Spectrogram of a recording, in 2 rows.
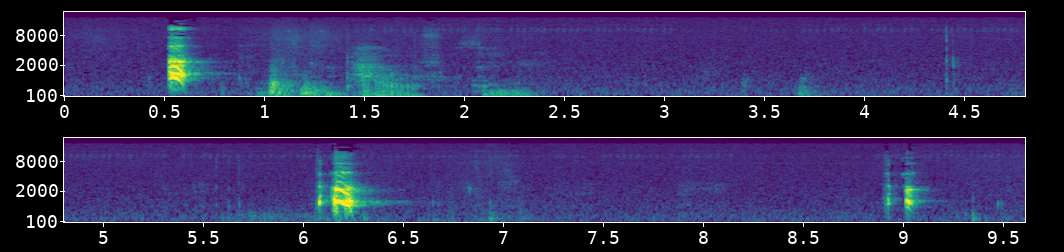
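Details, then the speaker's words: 4-day-old baby boy's first hiccups, at 7:30 am: three brief, abrupt hiccup sounds spaced several seconds apart, with soft baby noises between them. "Almost gone. That's right. That's right. Oy. Baby hiccups."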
